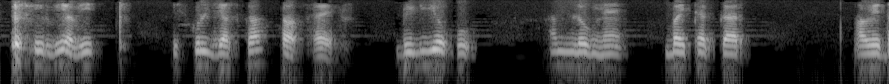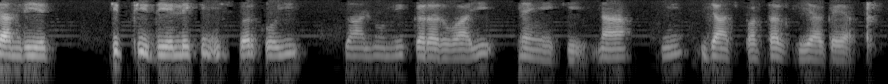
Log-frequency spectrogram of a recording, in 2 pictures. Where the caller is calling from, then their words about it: Bokaro, Jharkhand, India; टिस्कू, टोला rally बेड़ा post से, थाना नवाडी, जिला बोकारो, झारखंड से बोल रहा हूँ।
